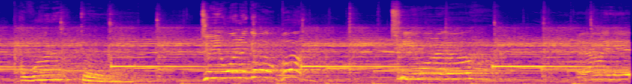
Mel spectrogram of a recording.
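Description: Live band music: guitar and held instrumental tones under a man's sung melody line, with a few sharp percussion hits.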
